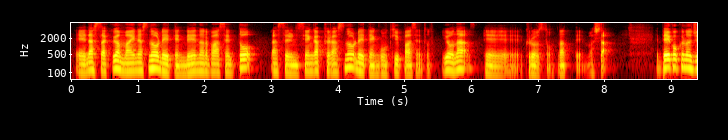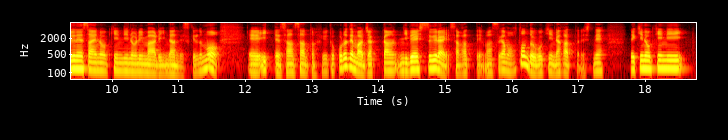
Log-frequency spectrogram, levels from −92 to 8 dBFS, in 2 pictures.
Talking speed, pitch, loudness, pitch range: 330 characters per minute, 120 Hz, -20 LUFS, 110-145 Hz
